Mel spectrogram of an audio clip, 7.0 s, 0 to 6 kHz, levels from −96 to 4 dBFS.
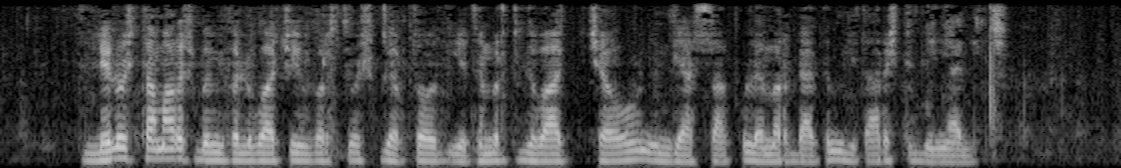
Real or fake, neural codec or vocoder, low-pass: real; none; 5.4 kHz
